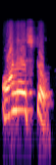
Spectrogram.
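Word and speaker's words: honest: वापरायचं Anwar नेक्स्ट example H ओ एन एसटी इथं जरी एच असेल तरी आपण ऑनेस्ट म्हणत नाही याचा उच्चार असतो ऑनेस्ट ऑनेस्ट म्हणजे याची स्पेलिंग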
